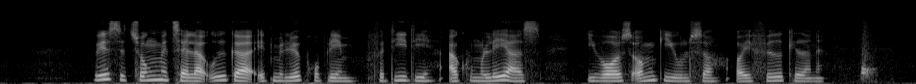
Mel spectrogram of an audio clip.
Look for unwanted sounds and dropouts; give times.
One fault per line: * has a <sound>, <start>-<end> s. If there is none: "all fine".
* has a whoosh, 8.6-8.8 s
